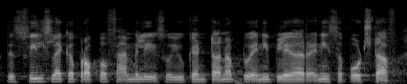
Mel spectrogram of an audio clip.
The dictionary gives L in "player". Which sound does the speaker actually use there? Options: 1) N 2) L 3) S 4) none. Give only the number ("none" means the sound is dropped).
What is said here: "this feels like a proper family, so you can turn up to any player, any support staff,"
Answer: 2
